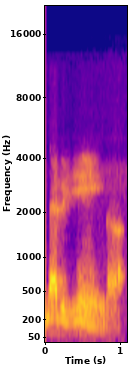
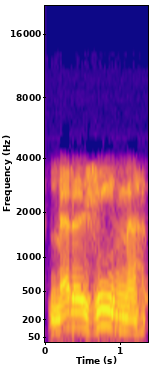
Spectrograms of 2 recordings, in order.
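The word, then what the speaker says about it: Medellín: And real quick, so that I don't look like a country rube who's an idiot down here, I've been saying Medellin, like a Y, Medellin, Colombia. But you and a couple of other people have pronounced it differently. So what are you saying? – So remember one time you corrected me on Bowie versus Bowie, Maryland? I will correct on Medellin with a J, Colombia.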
